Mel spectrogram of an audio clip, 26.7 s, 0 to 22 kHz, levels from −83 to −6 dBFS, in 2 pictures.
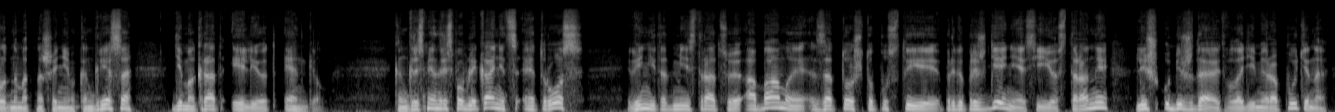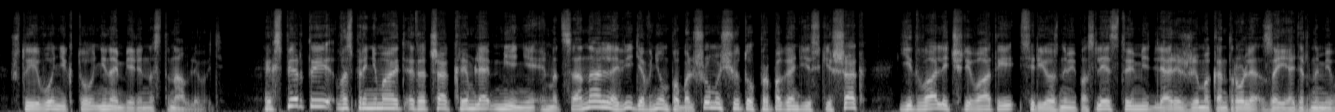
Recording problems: abrupt cut into speech; at the start and the end

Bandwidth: 15 kHz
